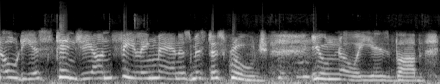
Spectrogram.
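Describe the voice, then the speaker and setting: A woman speaks in a high voice with lively intonation, and noticeable background noise is audible. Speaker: actress playing a mother hosting Christmas dinner in a radio drama.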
